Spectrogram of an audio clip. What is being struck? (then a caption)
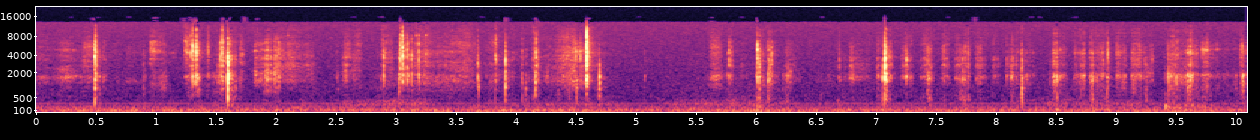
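Plastic audio cassette. A small RadioShack XR-60 audio cassette, with a black plastic shell and tape reels inside, is held in both hands, flipped and squeezed with fingertips. This produces quiet, irregular, bright plastic clicks and creaks with brief scratchy rustles over a faint steady low hum.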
